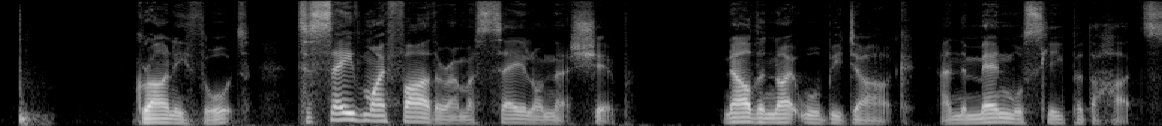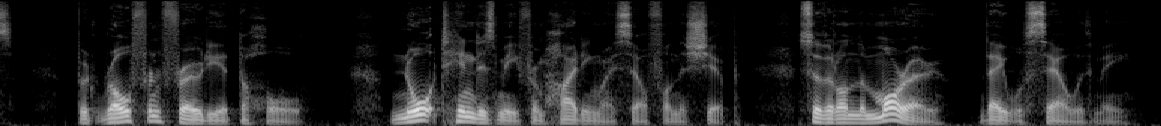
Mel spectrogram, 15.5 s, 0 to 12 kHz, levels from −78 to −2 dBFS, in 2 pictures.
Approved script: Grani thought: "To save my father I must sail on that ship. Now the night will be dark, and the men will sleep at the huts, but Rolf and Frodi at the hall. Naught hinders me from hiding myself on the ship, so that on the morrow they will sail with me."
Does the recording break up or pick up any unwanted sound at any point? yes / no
yes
